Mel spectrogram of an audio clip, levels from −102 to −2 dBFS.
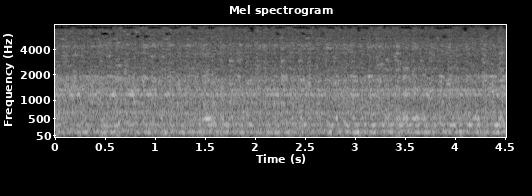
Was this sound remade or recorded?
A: remade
